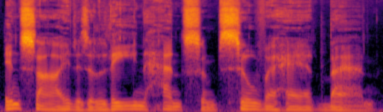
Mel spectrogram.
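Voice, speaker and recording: Deep, slow male drama narrator. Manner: measured, descriptive. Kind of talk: scripted screenplay narration in present tense.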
